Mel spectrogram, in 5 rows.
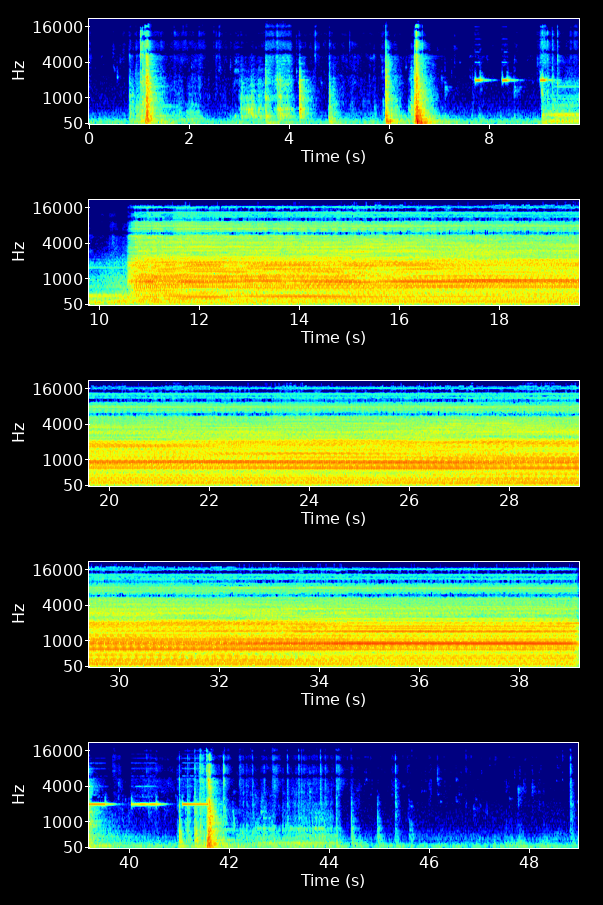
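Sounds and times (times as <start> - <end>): short keypad beeps: 7.7 - 9.3, 39.2 - 41.6
microwave humming and whining: 9.0 - 42.2.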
